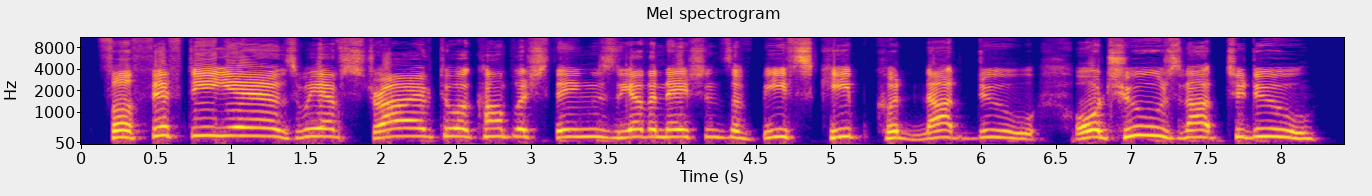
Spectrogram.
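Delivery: very high, loud, thundering, booming voice. Voicing a voice heard from the distance: loud booming voice. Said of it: "you can hear a loud booming voice".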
